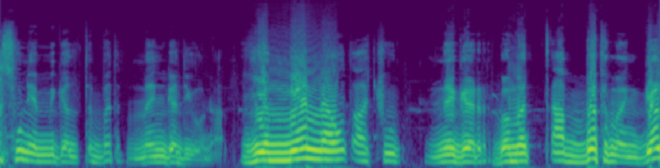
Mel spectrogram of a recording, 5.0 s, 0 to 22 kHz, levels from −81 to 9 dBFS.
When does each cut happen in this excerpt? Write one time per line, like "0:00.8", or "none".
0:01.7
